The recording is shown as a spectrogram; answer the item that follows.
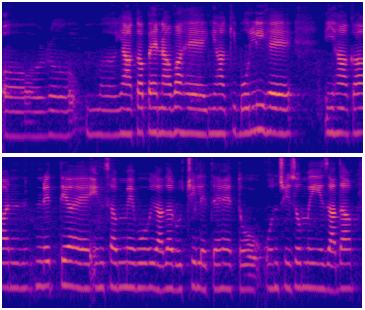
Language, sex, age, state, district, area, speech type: Hindi, female, 30-45, Rajasthan, Jodhpur, urban, spontaneous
